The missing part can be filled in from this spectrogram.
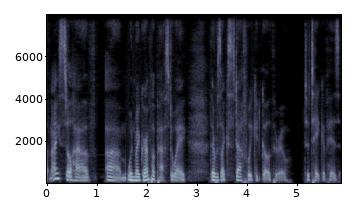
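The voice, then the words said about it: Quiet, hushed speaking voice. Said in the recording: “I'm being a little quieter ... So I'm using my NPR voice”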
